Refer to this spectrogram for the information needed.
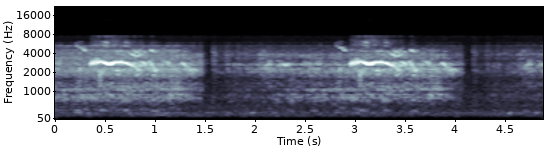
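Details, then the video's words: An owl giving a harsh, hissing screech that lasts over a second, followed by quieter breathy rasping, with the pattern repeating after about two and a half seconds. "How does an owl sounds"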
